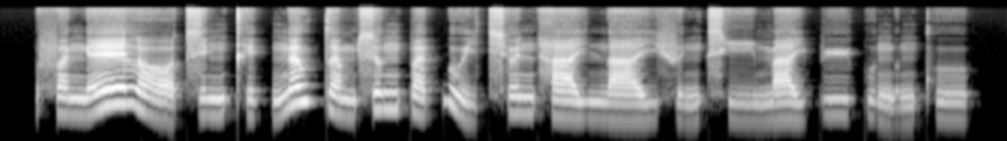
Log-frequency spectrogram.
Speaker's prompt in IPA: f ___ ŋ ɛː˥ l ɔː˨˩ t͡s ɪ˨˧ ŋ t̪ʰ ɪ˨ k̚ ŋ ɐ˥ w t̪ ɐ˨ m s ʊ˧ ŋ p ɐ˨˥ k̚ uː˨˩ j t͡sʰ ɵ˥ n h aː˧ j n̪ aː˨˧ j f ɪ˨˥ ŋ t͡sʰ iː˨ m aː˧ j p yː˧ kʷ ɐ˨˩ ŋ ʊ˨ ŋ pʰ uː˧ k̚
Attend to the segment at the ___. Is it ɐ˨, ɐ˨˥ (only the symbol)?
ɐ˨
